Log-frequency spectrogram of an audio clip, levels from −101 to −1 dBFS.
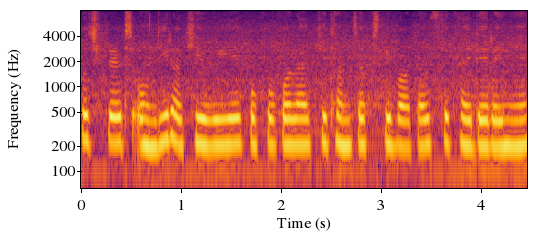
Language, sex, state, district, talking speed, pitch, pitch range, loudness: Hindi, female, Bihar, Kishanganj, 255 wpm, 210 Hz, 205-220 Hz, -14 LUFS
